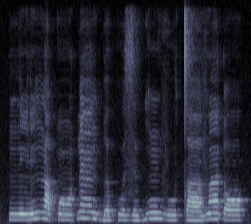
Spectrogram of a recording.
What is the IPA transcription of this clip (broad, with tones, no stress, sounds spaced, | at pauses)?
n ĩ˨ ɾ ĩ˧ ŋ a˨ p ɔ̃˨ ɗ ɛ̃˧ ɡ͡b ə˨ kʷ ɨ˨ z ɨ˨ ɡ ũ˦ v u˨ t aː˨ v ã˦ ɗ ɔ˧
